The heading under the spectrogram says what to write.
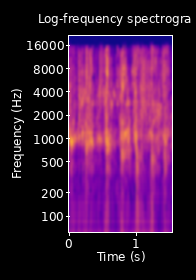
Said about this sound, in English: The OJ being poured.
